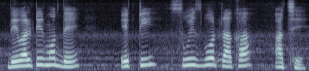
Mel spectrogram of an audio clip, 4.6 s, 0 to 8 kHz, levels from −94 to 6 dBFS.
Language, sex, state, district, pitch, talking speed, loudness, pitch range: Bengali, female, West Bengal, Cooch Behar, 240 Hz, 90 wpm, -18 LUFS, 205-270 Hz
